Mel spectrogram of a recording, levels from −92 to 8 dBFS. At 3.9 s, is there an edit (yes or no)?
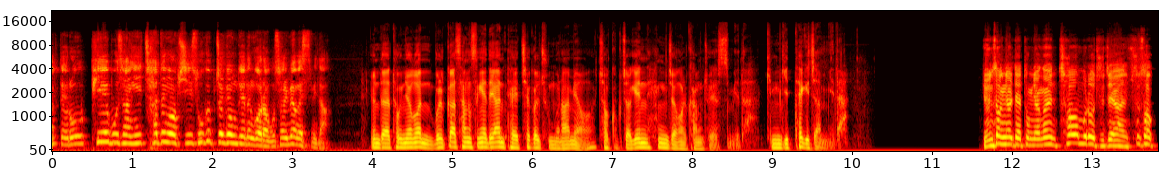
yes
